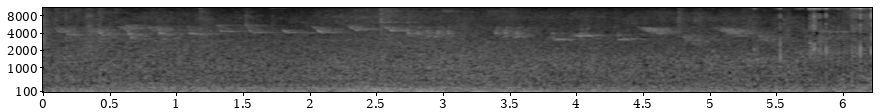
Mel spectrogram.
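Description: A bird chirping repeatedly in quick short notes over a steady low outdoor hum.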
